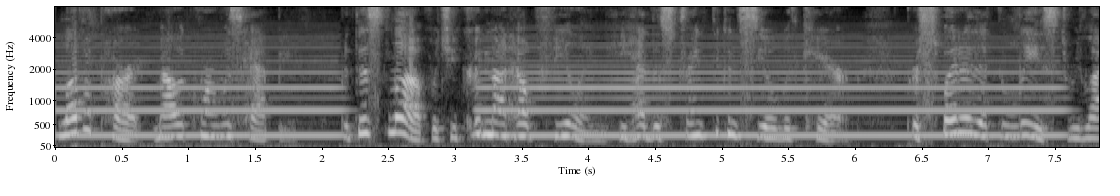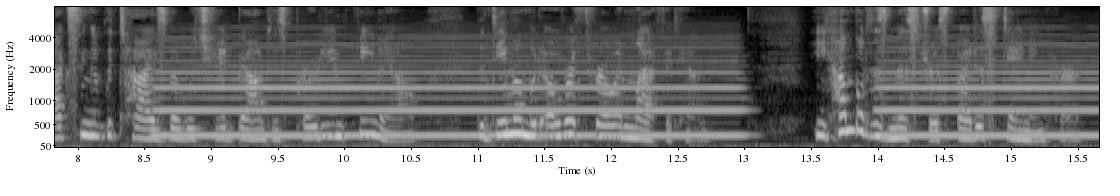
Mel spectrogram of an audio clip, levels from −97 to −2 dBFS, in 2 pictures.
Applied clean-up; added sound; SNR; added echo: none; Wind instrument, woodwind instrument; 2 dB; none.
